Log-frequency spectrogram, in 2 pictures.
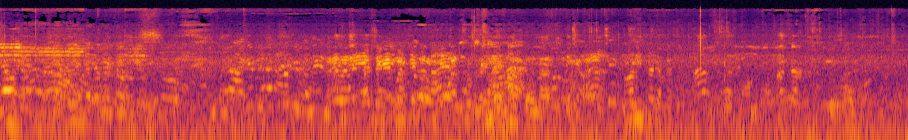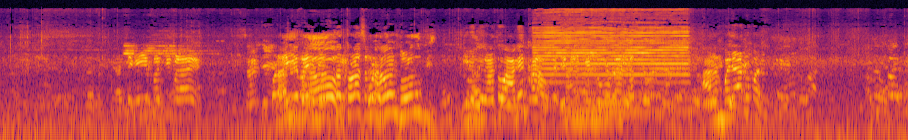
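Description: A crowd of men talks and shouts excitedly close by, outdoors.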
